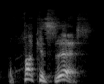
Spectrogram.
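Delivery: character voice. Acted. Player voices character reaction.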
